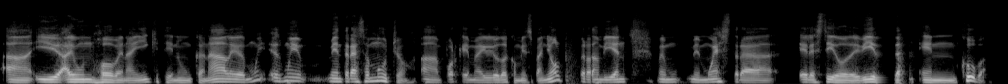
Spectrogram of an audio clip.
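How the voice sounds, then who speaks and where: A man from Florida with an American accent and English as his first language, answering interview questions haltingly as he searches for words in a second language. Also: lowish voice, a little mellow, no echo, studio quality. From Florida, United States. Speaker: podcast guest.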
